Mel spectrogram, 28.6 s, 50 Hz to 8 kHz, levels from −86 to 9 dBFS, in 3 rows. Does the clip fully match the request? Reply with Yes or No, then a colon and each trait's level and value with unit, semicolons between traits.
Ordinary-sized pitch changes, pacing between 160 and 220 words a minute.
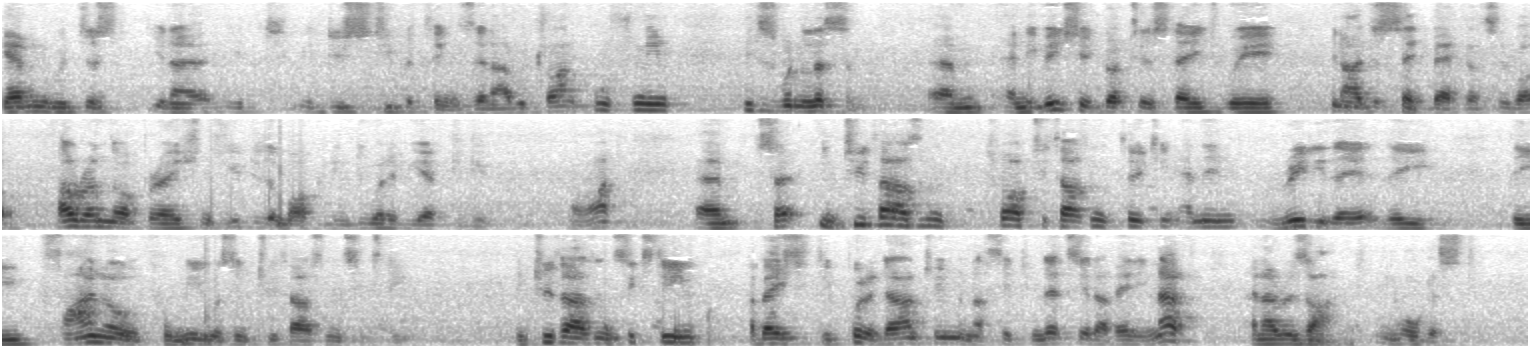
No: wide, 7.4 semitones; average, 200 wpm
